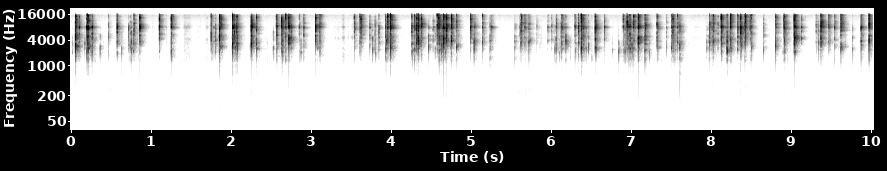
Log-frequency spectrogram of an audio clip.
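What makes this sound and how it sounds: Fingertips and nails scratch and press the foil back of a single orange printed, foil-backed plastic blister pack of vitamin capsules held close up. The result is a dense run of quick, bright, crinkly crushing and ticking bursts with almost no low end and very short decay.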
